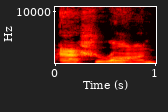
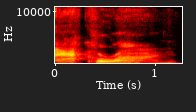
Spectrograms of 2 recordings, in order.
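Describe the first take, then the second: First: The middle consonant is a sh sound. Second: The middle consonant is a k sound. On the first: The speaker calls it wrong. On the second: The speaker calls it right. "if there's a C and an H, it's a k sound"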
